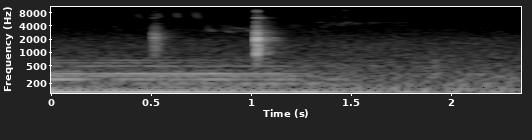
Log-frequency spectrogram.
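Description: Soundtrack music fading out under two light clicks of a porcelain coffee cup against its saucer, about half a second and a second in, the second one louder.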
